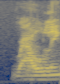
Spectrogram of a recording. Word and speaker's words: Rowling: how it's spelled yeah but I think it's the W is silent and everyone keeps this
